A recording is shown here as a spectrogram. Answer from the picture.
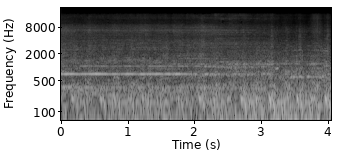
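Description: Loud live 90s dance music played over a concert PA, heard from the crowd, with a long held high note through about the first half.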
